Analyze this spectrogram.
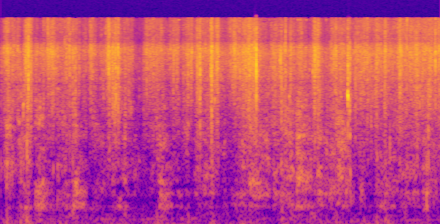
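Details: A Bulldog/Staffy cross and a Cane Corso play-wrestling, giving harsh breathy growls and snuffling bursts every half second or so amid rustling scuffle noise.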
